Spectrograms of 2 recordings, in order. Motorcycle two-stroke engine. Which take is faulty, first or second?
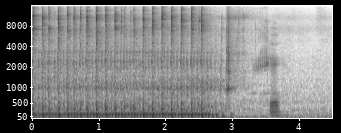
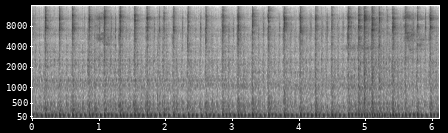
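second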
